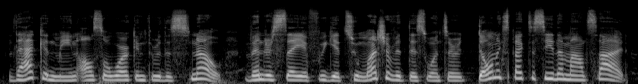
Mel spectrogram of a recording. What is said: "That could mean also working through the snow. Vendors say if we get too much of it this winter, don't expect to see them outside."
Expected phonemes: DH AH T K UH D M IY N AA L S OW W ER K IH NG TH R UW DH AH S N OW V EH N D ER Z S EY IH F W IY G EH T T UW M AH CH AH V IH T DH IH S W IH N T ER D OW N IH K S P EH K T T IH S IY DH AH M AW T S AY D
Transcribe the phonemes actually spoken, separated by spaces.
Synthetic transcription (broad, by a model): DH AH T K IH D M IY N AA L S OW W ER K IH NG TH R UW DH AH S N OW V EH N D ER Z S EY IH F W IY G EH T T UW M AH CH AH V IH T DH IH S W IH N T ER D OW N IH K S P EH K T T IH S IY DH AH M AW T S AY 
